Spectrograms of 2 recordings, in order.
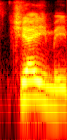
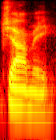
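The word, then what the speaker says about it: Jammie: everyone goes we know it's Jamie but we're calling him Jammy just because that's how it's spelled and that's how the English language Works he's another he's another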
